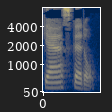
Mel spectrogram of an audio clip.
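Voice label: "gas pedal", English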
